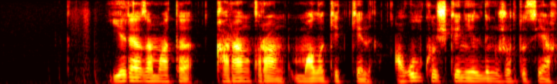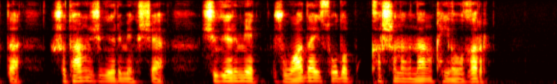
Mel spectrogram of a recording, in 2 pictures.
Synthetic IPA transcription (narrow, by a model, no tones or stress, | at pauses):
je̞ɾɑzɑmɑt̪əqʰɑɾɑɴqʰʊɾɑɴmɑlˠəkʲʰe̞t̪kʲe̞nɑwəlˠkʲʰɵʃkʲe̞ne̞ld̪ɪŋʒʊɾt̪əsijɑqt̪ə | ʃʊt̪ɑɴʒʏɡʲe̞ɾme̞kʃɪ | ʒ̥ʏɡʲe̞ɾme̞kʒuɑd̪ɑjso̞lˠəp̚qʰəɾʃənəɴnɑɴqʰəjəlˠʁəɾ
